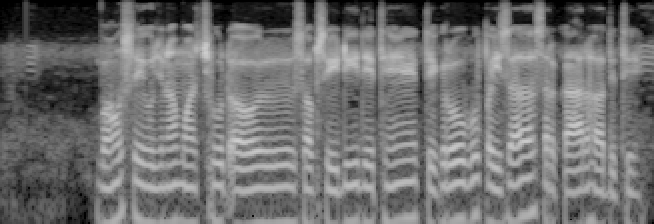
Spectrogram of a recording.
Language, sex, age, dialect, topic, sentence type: Chhattisgarhi, male, 18-24, Eastern, banking, statement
